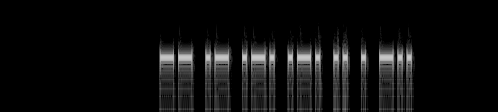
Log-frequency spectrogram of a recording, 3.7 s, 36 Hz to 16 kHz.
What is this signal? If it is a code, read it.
Morse code, heard as a keyed tone, about 34 wpm, 700 Hz. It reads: MARRIED
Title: Seven Letter Words - 35wpm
